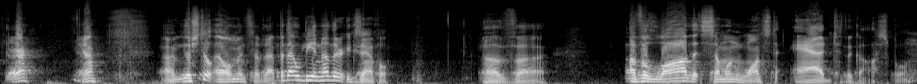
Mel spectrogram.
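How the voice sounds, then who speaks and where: A man's voice: medium pitch, big pitch swings, moderate pace, pauses often. A man co-hosting a casual podcast discussion, teasing the others and circling around his points. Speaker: podcast co-host.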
